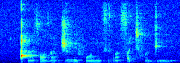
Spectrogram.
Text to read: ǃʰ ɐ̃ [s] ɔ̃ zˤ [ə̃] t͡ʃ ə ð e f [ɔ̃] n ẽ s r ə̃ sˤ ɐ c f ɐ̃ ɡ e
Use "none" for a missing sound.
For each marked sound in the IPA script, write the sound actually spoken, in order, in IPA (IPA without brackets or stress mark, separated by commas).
s, ɛ̃, ɔ̃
